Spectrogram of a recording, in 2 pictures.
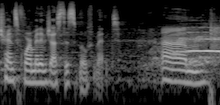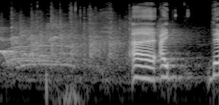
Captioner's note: audience cheer and applaud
